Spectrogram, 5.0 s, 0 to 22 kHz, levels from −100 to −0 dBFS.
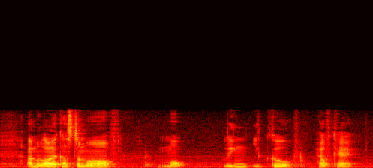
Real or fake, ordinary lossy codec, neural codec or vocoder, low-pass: real; none; none; none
